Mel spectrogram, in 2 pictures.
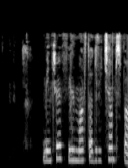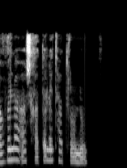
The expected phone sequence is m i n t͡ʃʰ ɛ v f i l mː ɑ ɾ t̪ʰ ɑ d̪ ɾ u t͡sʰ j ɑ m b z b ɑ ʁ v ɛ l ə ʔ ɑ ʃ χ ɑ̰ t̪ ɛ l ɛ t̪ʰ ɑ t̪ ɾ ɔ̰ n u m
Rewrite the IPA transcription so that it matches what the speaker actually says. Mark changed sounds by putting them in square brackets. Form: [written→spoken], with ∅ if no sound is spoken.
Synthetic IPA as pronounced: m i n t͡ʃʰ ɛ v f i l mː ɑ ɾ [t̪ʰ→t̪] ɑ d̪ ɾ u t͡sʰ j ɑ m b z b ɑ ʁ v ɛ l ə ʔ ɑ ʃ χ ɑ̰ t̪ ɛ l ɛ t̪ʰ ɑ t̪ ɾ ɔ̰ n u m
